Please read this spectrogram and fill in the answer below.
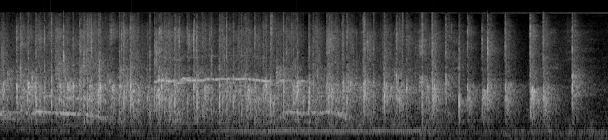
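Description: Audience applauding in a small club, with some cheers rising over the clapping. The applause dies away near the end.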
